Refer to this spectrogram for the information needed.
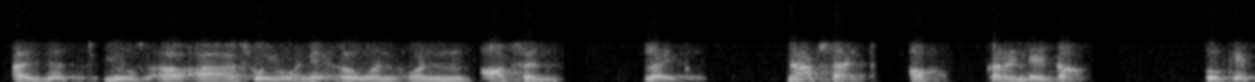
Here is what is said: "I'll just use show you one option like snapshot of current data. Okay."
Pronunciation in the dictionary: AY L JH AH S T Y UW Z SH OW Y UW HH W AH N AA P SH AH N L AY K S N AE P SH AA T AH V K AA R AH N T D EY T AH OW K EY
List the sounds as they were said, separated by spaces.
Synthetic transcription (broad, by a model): AY L JH AH S T Y UW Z SH OW Y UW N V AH N AA P SH AH N L AY K S N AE P S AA T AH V K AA R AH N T D EY T AH OW K EY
